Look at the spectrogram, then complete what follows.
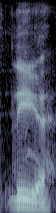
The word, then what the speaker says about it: Liyue: It's when we first started doing it, they were like, all right, the pronunciation is Liyue.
